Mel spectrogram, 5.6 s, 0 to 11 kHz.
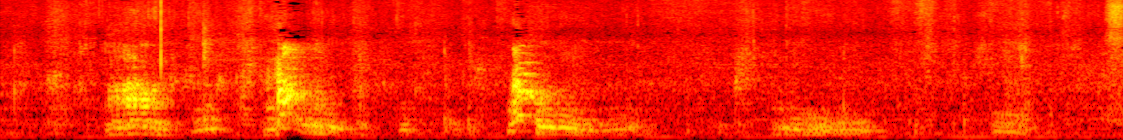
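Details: Golden Retriever puppies from Chiro's litter, 72 days old, filmed 6 July 2018 at Ain Village: a run of five short, rough barks and yelps, about one per second, in a small indoor space with a low steady hum.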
